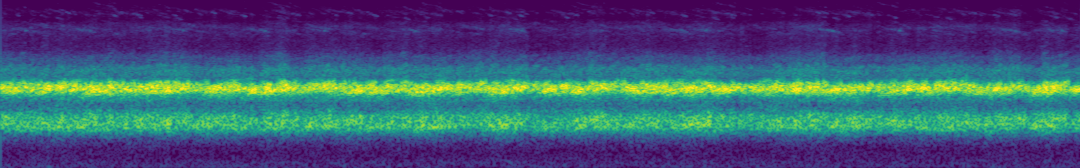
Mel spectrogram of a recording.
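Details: Numerous frogs singing at once, their quick pulsed trills blending into a continuous, even drone with a low and a high layer. Loudness holds steady and no other sounds are present.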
